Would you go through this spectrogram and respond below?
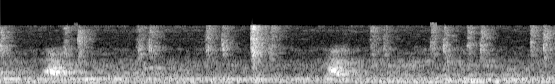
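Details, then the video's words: Domestic dog barking at night outside a home, heard from indoors: distant, muffled barks in short bursts, with two sharper ones standing out, over a steady low indoor hum. "dizi seyrederken havlama operasyonu bu gece erken geldi"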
